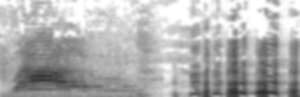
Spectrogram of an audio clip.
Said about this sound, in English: I got to ask you, do your cats sing on command?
